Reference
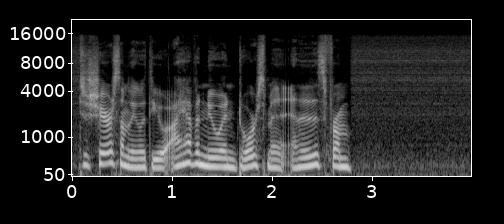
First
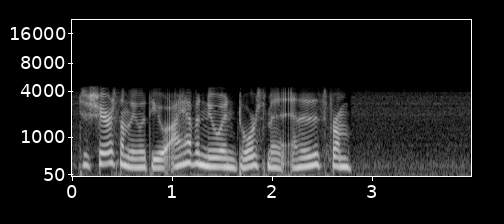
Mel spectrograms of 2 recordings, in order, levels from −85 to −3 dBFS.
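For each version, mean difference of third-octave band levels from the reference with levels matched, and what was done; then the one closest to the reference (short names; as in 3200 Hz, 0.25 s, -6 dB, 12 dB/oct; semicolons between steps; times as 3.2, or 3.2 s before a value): 5.0 dB: downsampling 8000 Hz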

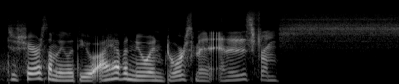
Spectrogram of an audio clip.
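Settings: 8.0 dB: band-pass sweep 820 Hz -> 5100 Hz, 1.23–3.03; gain +8 dB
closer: first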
